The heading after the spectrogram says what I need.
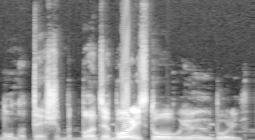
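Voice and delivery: playful mock Russian accent; swooping, joking Russian accent. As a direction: put on a cartoon Russian accent. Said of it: "Do it with the Russian accent".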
